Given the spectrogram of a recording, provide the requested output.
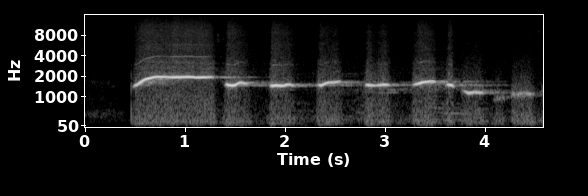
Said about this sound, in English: And now, I don't know if you remember in the 80s, whose memory goes back long enough to remember the 80s, and you might remember this song. Let me see if I can still whistle.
